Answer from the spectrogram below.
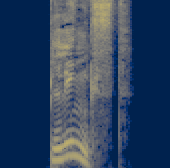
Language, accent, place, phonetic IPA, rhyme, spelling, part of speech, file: German, Germany, Berlin, [blɪŋkst], -ɪŋkst, blinkst, verb, De-blinkst.ogg
- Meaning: second-person singular present of blinken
